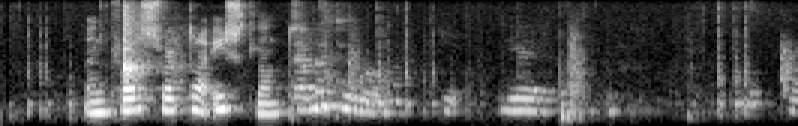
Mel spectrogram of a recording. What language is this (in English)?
Icelandic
